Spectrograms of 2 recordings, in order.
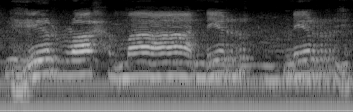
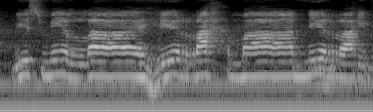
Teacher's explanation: Sama dengan ikhfa, igom gitu ya, terburu-buru. Bismillahir harus dengar getarnya itu takrir ya.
